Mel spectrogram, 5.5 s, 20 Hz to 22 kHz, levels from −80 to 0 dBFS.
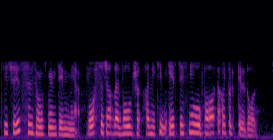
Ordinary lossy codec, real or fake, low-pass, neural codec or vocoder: none; fake; 3.6 kHz; codec, 24 kHz, 0.9 kbps, WavTokenizer, medium music audio release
